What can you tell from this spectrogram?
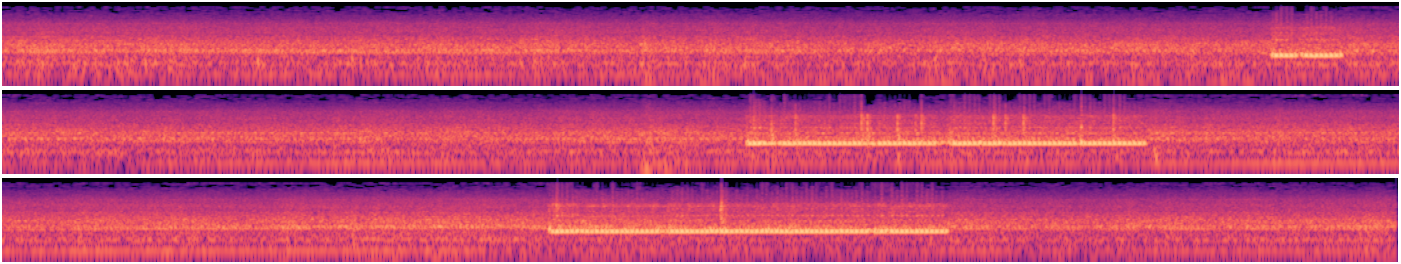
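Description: Telephone ringback tone heard through a phone's speaker while the call rings through to the store: a short ring about six seconds in, then two full two-second rings six seconds apart. A steady car-cabin drone runs underneath while driving.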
